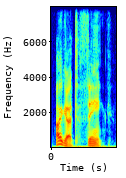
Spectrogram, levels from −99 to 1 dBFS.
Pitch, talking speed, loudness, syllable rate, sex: 120 Hz, 245 wpm, -18 LUFS, 5.8 syllables/s, male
